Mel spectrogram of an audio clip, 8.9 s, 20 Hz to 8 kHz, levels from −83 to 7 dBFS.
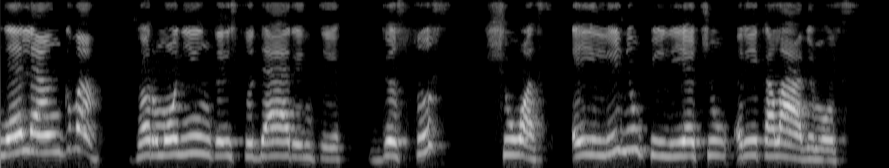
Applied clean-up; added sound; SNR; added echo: neural mask model Resemble Enhance denoiser.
